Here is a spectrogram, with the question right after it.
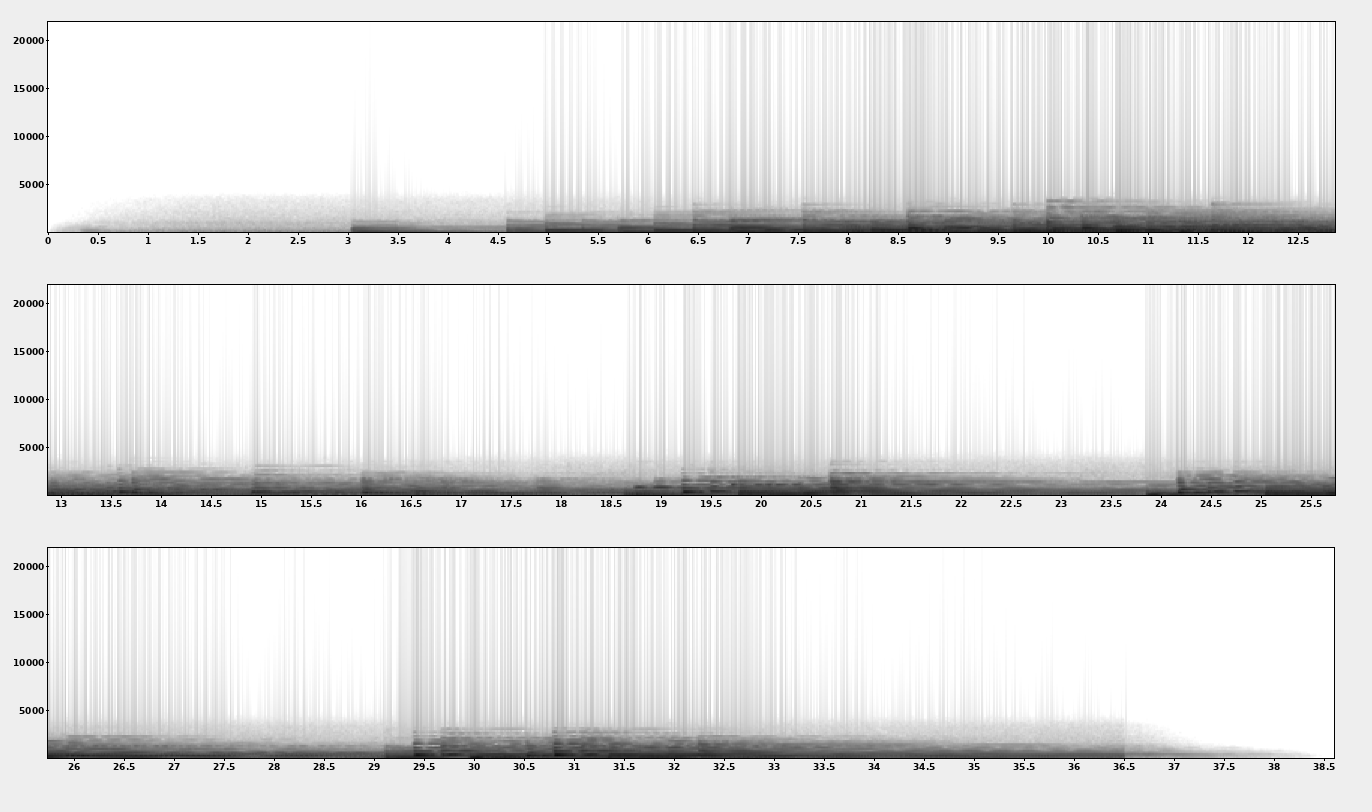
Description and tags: Piano Lonely dance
